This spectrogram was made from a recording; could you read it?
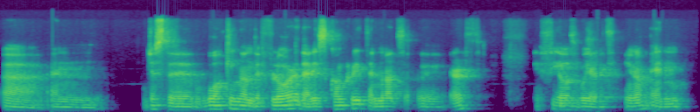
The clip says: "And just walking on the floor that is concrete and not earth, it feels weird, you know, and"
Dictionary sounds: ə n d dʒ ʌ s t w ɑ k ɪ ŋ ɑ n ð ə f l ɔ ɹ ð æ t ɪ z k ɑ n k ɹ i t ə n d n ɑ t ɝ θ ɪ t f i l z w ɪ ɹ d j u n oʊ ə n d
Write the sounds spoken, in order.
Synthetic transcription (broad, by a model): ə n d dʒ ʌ s t w ɑ k ɪ ŋ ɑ n ð ə f l ɔ ɹ ð æ t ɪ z k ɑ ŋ k ɹ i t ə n n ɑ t ɝ θ ɪ t f i l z w ɪ ɹ d j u n oʊ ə n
